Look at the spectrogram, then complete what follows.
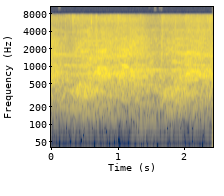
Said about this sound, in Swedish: hans fru Melania möttes av både burop och applåder när de gjorde entré i salongen på Kennedy Center. Flera i publiken visslade och gjorde tummen ner mot presidentparet, men buropen överröstades sen av jubel när Trump höjde en knuten näve i luften.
